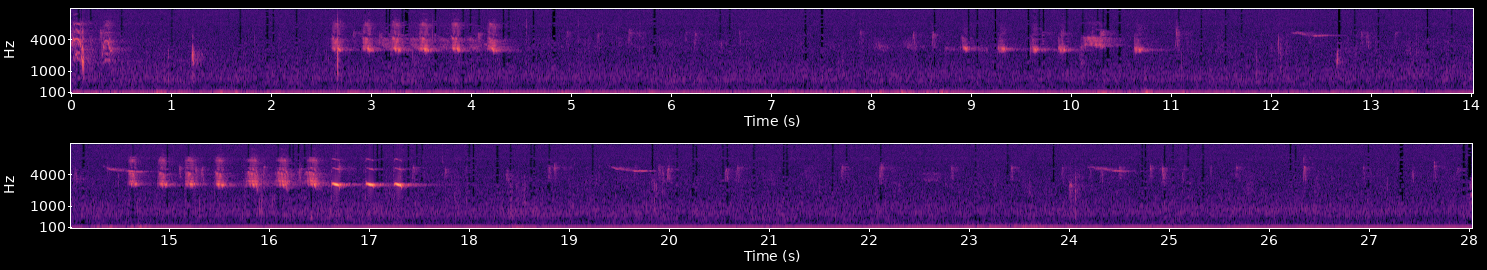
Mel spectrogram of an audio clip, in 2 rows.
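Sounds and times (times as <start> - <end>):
bird chirping: 0.0 - 0.6, 2.6 - 6.8, 7.8 - 11.2, 14.0 - 28.0.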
